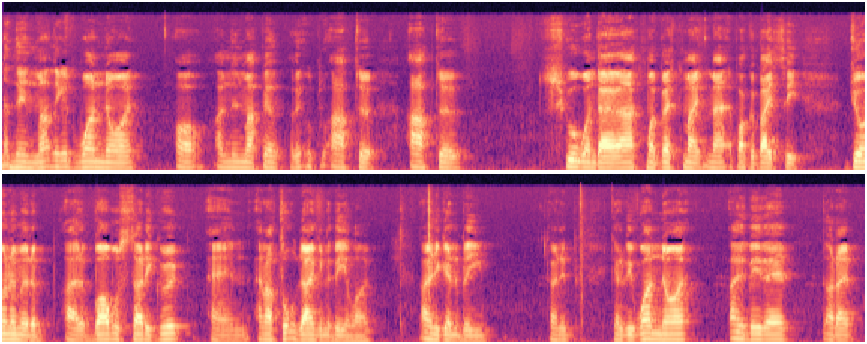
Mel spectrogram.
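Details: Adult man with cerebral palsy affecting the right arm and leg, diagnosed after severe meningitis in infancy; he reports a mild stutter he manages by calming down; audible word and phrase repetitions; stuttering.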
